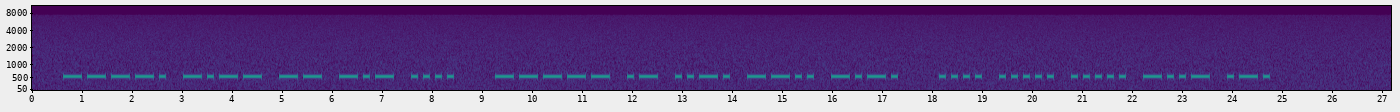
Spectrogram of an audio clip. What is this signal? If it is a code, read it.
Morse code, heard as a keyed tone, machine-sent, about 10 wpm, 550 Hz. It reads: 9YMKH 0AFZC H55XR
